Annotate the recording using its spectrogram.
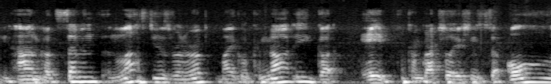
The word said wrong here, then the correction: Connolly: Michael Connolly there, just to pronounce it correctly there.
